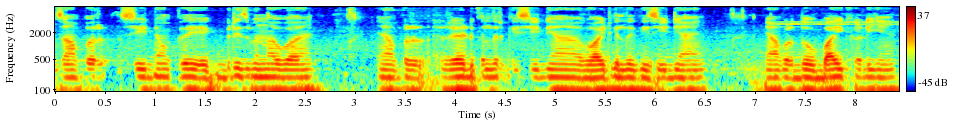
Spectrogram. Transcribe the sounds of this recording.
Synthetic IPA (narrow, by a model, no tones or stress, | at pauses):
d͡ʒɦãːpəɾsiːɖõːkeeːk̚bɾɪzbənaːuaːɦe | jɦãːpəɾɾeːɖkələɾkiːsiːɖɪjãːʋaːɪʈkələɾkiːsiːɗɪjãːɦɪn | jãːpəɾd̪oːbaːɪkʰːəɽiːɦɛ̃ː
